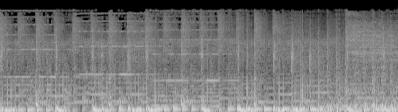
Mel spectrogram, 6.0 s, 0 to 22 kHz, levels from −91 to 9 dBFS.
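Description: Buffer tearing runs throughout these sounds as a robotic 50 Hz buzz that is heard only while sound is present. The software writing the ring buffer and the hardware reading it have slipped, so every 20 ms period contains a small slice of audio about 70 ms old, with a hard join at each end.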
